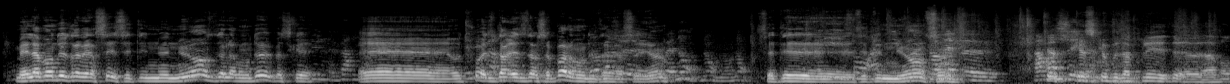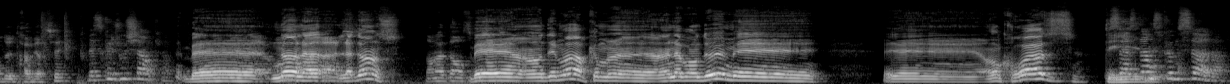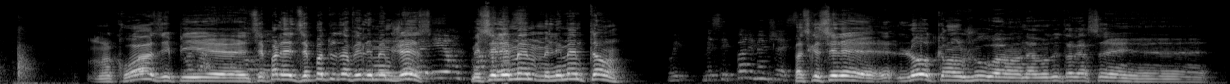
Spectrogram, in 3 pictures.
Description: Répertoire de marches de noces et d'avant-deux
Catégorie Témoignage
